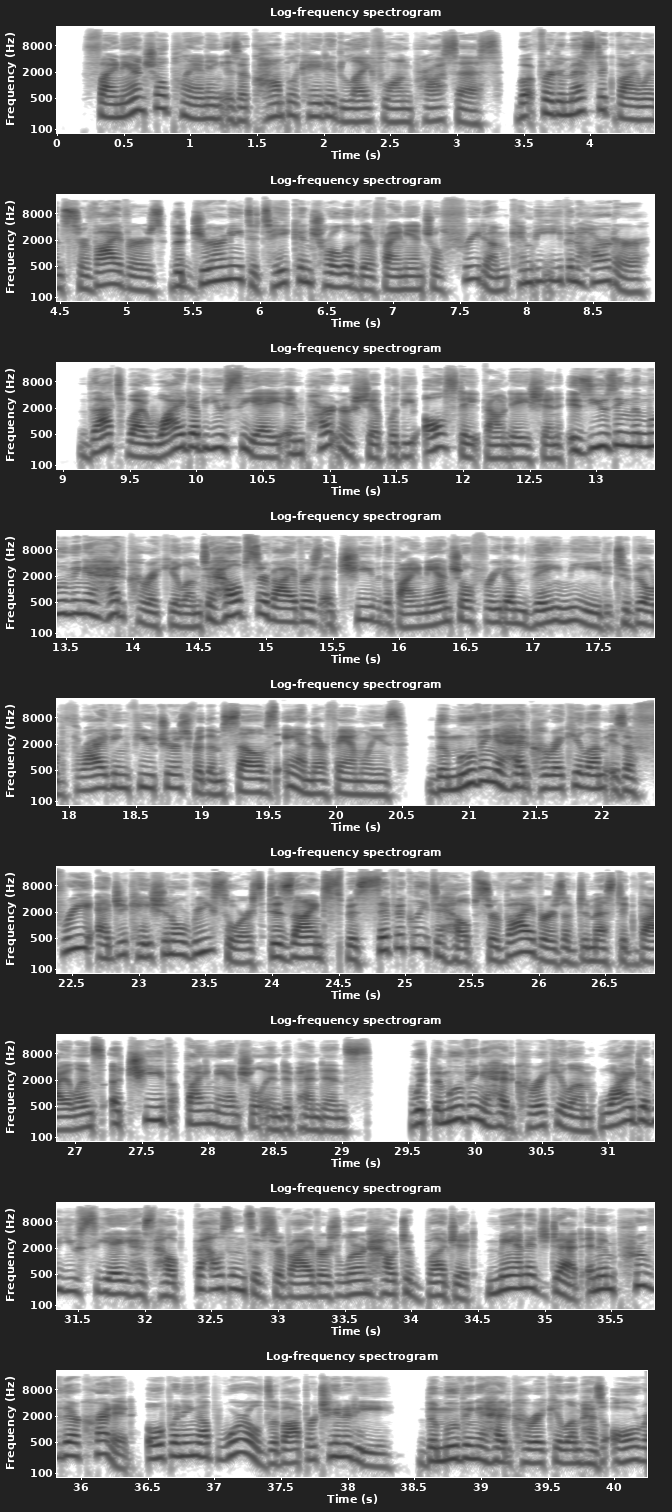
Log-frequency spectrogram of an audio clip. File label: Political Explainer Caring Reporter Engaging Female English Commercial Inspiring; NonProfit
